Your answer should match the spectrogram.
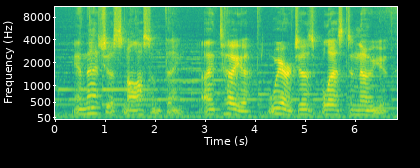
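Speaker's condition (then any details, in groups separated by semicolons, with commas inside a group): ALS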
